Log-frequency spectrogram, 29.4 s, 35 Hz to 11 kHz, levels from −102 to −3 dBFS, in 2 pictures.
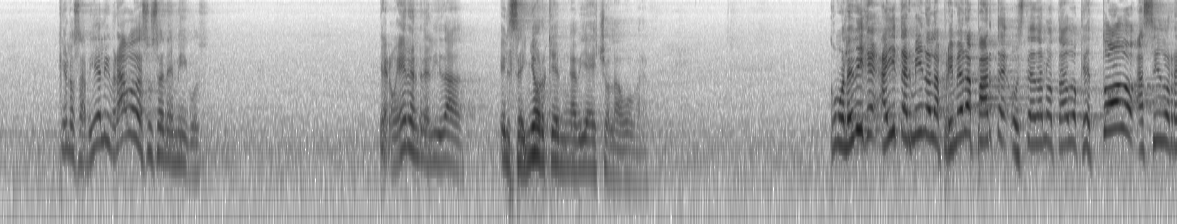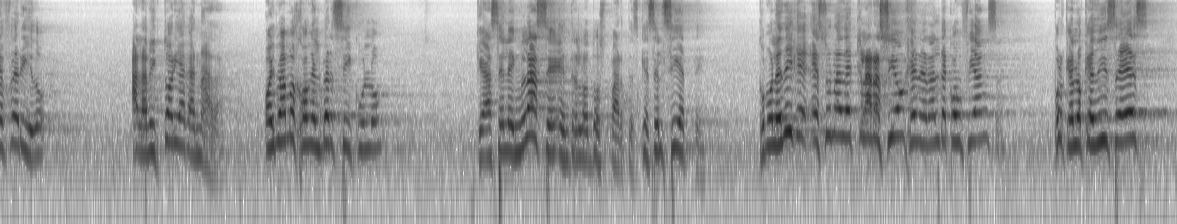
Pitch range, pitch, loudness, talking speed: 215-300 Hz, 270 Hz, -27 LUFS, 140 wpm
